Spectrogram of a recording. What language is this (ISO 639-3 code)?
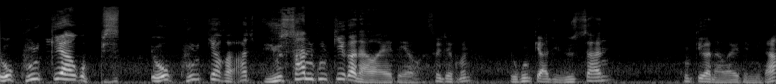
kor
